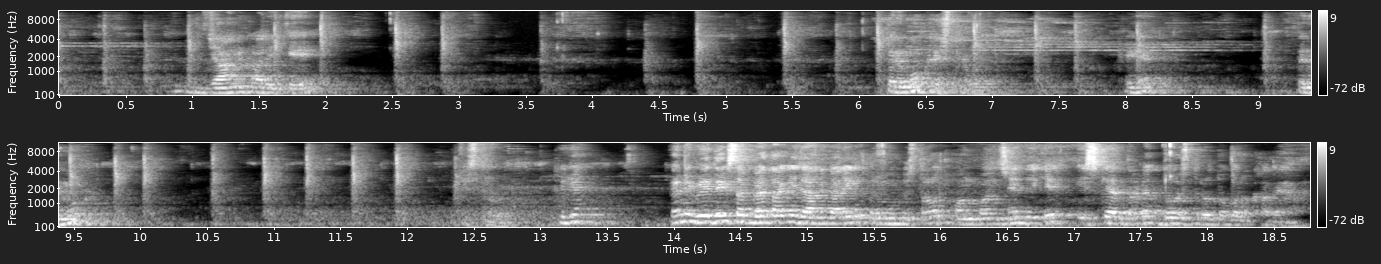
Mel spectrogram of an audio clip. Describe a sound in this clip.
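A man speaks steadily, as if explaining, close to a microphone.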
